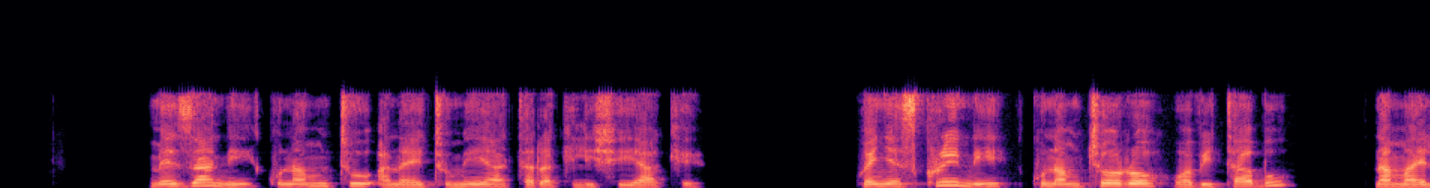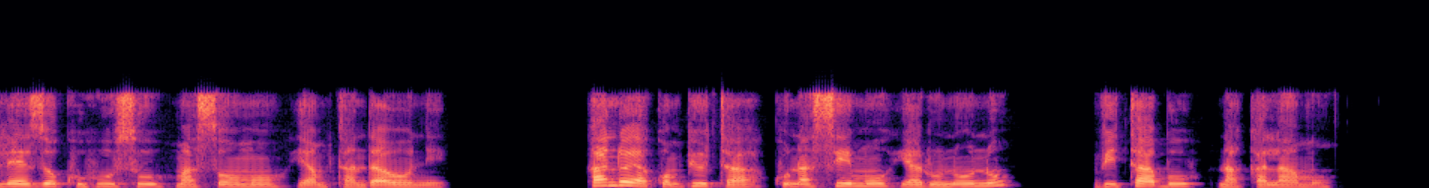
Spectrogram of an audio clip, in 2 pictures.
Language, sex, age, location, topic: Swahili, female, 50+, Nairobi, education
